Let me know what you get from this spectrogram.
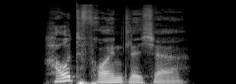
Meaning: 1. comparative degree of hautfreundlich 2. inflection of hautfreundlich: strong/mixed nominative masculine singular 3. inflection of hautfreundlich: strong genitive/dative feminine singular
- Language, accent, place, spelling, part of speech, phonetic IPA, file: German, Germany, Berlin, hautfreundlicher, adjective, [ˈhaʊ̯tˌfʁɔɪ̯ntlɪçɐ], De-hautfreundlicher.ogg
